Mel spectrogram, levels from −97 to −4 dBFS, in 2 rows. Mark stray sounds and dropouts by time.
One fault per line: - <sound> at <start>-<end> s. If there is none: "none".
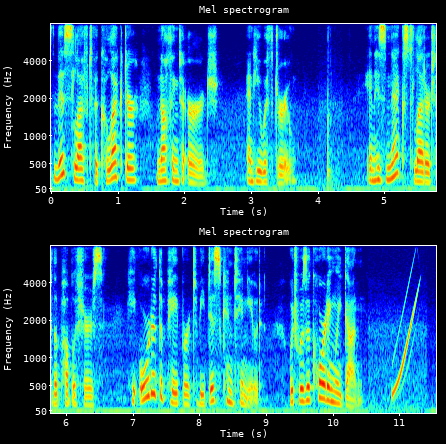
- thud at 4.1-4.3 s
- chirp at 10.9-11.3 s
